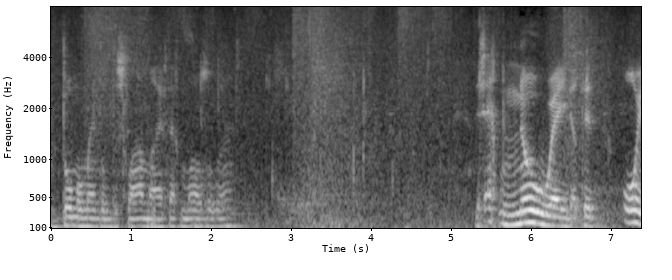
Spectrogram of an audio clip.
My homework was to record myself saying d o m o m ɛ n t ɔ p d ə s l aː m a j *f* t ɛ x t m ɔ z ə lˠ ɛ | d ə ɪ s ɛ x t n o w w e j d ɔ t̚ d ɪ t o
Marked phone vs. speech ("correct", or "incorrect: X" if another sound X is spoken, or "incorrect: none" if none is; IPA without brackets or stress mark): correct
